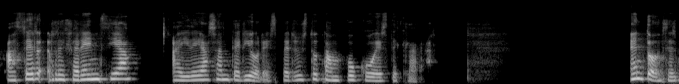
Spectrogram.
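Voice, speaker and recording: A woman teaching a grammar lesson, explaining patiently and repeating example sentences. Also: medium pitch. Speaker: Spanish teacher.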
